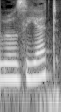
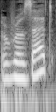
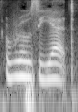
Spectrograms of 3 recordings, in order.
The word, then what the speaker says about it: roseate: So um you have to kind of pronounce it as se.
